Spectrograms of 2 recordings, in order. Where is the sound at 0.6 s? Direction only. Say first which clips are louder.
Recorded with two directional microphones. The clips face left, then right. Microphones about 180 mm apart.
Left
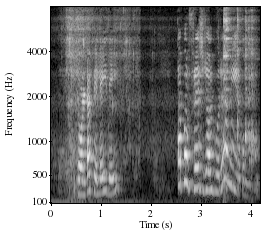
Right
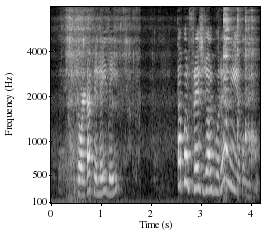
Right 1 dB; 15° left (ahead or behind).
